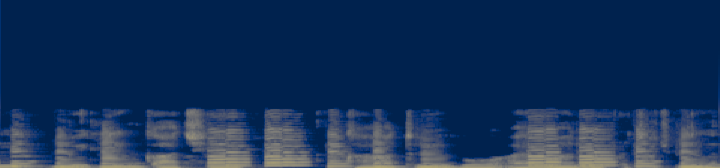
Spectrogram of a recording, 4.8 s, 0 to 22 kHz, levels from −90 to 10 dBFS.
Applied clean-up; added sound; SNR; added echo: classical method WPE with log-MMSE.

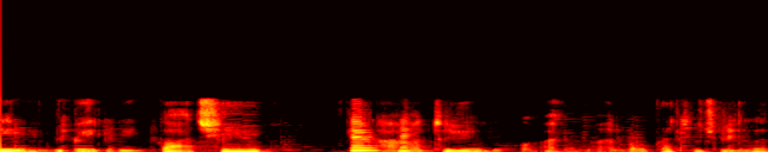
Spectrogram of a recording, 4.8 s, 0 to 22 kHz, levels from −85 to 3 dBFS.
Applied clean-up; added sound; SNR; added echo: neural mask model DeepFilterNet 3.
